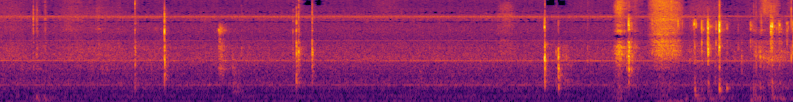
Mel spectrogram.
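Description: Irregular clicks of typing on a computer keyboard, sparse at first and then quickening into a busier burst of keystrokes toward the end, over a steady faint hiss with no voices.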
